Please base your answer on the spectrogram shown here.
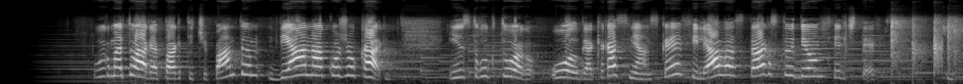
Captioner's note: woman speaking Romanian; clapping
